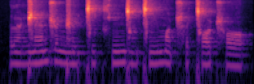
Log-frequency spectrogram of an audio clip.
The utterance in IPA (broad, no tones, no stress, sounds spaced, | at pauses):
l œ̃ ŋ͡ǁ ɛ̃ ɖ͡ʐ ø ŋ͡ǁ y ǀ i t͡ɕʰ ĩ ɡ͡ǀ œ̃ ǀ ĩ m ɔ̃ ʈ͡ʂʰ ə ǀ ɔ ʈ͡ʂʰ ɔ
